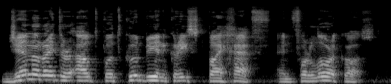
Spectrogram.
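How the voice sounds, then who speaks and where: A man's voice: a little high, animated, moderate pace, a bit bright. A man playing a polite, proud immigrant engineer in a play reading, with an Eastern European accent and formal, clipped phrasing that drops articles. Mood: reserved. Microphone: video call.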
